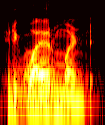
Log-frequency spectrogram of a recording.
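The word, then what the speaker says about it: requirement: कभी भी इंग्लिश में MENT आता है लास्ट में, तो उसकी प्रोनाउंसिएशन होती है मंट, मंट, मेंट नहीं, मंट। रिक्वायरमेंट, रिटायरमेंट, इंस्टॉलमेंट, तो मंट होता है।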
